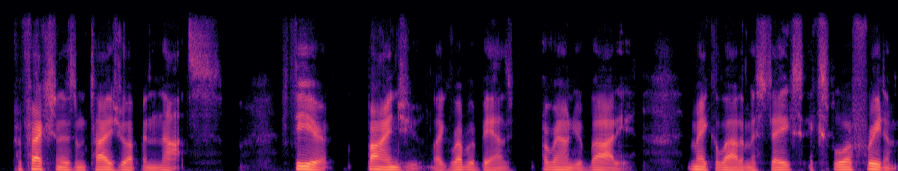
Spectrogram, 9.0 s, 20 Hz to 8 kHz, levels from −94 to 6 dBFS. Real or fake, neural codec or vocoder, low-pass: fake; codec, 16 kHz, 16 kbps, FunCodec, trained on LibriTTS, 50 frames a second; 7.2 kHz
